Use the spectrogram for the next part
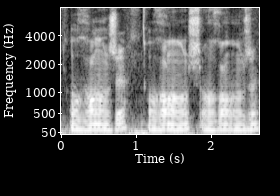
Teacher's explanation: this funky, soft G sound, a kind of NG sound. Somewhere in between nasal and soft G.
